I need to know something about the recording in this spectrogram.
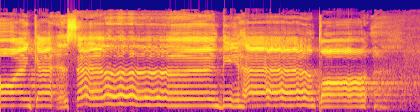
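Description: A middle-aged man chants in a long, wavering, melodic voice through a microphone, with echo in a large hall.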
